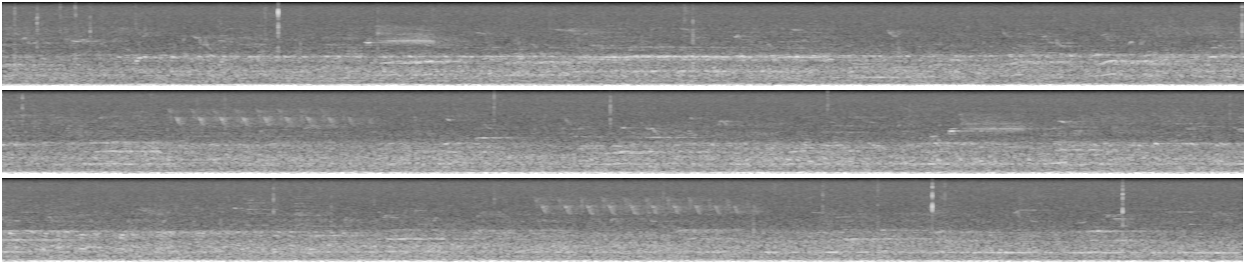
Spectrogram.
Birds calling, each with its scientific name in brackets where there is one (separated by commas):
Canada Goose (Branta canadensis), Swamp Sparrow (Melospiza georgiana), Red-winged Blackbird (Agelaius phoeniceus), American Robin (Turdus migratorius)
